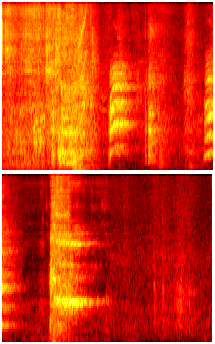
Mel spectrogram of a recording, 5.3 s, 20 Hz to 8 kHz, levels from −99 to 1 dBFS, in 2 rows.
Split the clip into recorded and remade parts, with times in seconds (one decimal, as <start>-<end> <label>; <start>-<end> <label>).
0.0-0.9 remade; 0.9-2.9 recorded; 2.9-4.0 remade; 4.0-5.3 recorded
